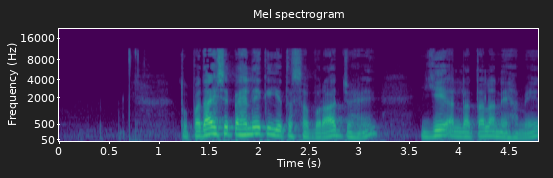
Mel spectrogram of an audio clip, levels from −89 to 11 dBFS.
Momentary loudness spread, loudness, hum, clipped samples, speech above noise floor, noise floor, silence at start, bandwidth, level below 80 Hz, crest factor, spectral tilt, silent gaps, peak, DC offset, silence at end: 16 LU; -29 LUFS; none; under 0.1%; 39 dB; -67 dBFS; 1.2 s; 11.5 kHz; -64 dBFS; 20 dB; -6.5 dB/octave; none; -10 dBFS; under 0.1%; 0 s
